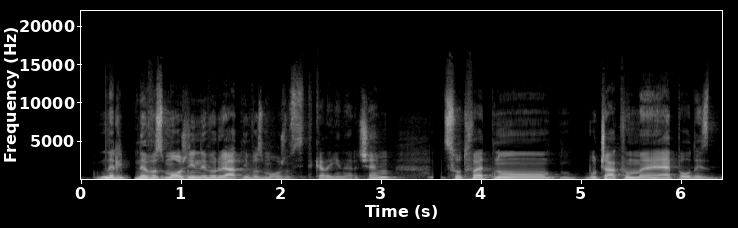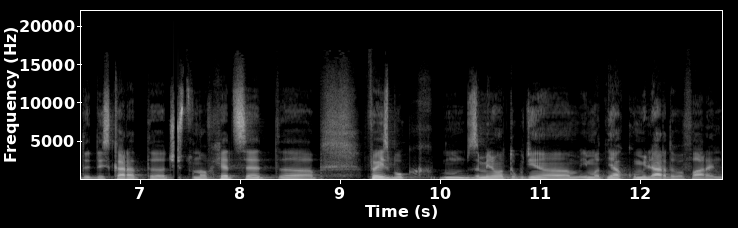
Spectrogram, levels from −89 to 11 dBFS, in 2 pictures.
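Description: Speech with two silent holes, at 3.52–3.62 s and 7.34–7.40 s. They show as flat waveform and blank spectrogram columns, likely from a Bluetooth dropout.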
